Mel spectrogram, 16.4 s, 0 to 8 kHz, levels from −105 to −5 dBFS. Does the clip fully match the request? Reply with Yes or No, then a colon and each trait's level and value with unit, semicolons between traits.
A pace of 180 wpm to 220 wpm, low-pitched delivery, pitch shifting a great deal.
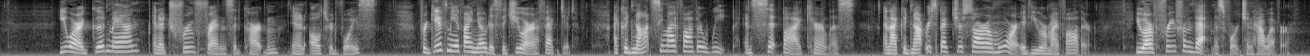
No: average, 200 wpm; high, 220 Hz; wide, 7.9 semitones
